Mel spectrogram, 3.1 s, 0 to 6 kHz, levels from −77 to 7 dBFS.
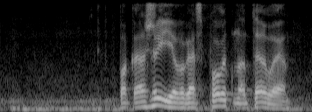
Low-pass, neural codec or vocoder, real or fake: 5.4 kHz; codec, 24 kHz, 3 kbps, HILCodec; fake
